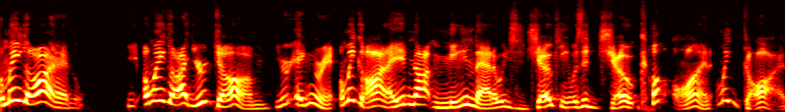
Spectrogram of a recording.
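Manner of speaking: put-on high-pitched valley girl talk with big swooping pitch. Mocking how Hasan talks when backed into a corner, Hasan as a valley girl. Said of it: "starts talking like a valley girl".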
